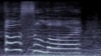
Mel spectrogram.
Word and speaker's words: Focalors: I, Focalors, hereby welcome you to the nation of Hydro and acknowledge the value and significance of your trip.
